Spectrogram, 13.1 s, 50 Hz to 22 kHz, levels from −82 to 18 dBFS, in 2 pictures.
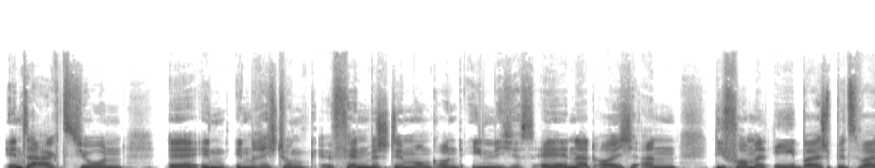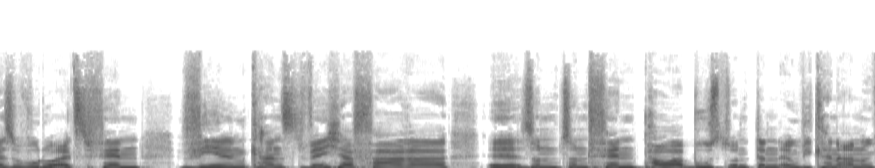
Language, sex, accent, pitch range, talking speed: German, male, German, 140-170 Hz, 165 wpm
